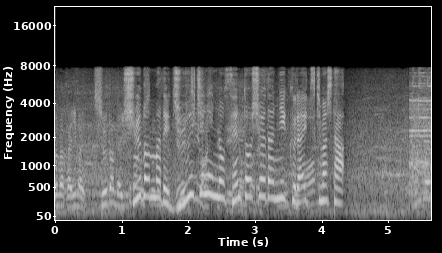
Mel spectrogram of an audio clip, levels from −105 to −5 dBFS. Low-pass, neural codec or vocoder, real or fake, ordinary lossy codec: none; none; real; none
